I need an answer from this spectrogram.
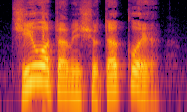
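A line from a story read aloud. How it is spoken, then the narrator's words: Grumbled. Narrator (Russian): проворчал пересмешник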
